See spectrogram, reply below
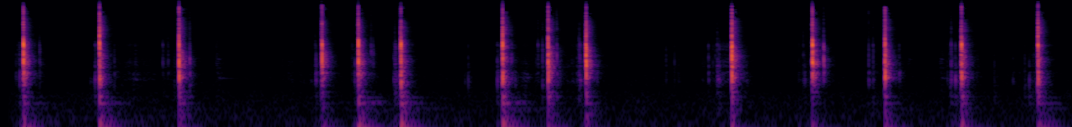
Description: Domestic House Light Switches Set Of Three On And Off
